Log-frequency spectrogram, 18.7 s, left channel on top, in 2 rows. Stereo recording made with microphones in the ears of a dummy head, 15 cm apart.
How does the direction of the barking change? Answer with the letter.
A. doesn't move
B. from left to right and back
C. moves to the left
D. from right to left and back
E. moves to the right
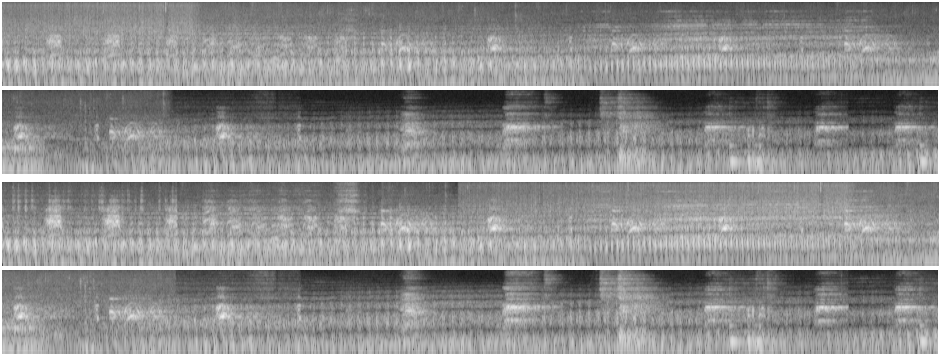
A.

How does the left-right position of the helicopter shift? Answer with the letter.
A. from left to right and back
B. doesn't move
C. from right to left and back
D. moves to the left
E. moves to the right
E.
